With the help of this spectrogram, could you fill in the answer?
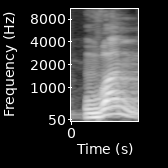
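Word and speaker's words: one: तो हम जब वन लिखेंगे तो बेशक शुरुआत में ओ लिखा है जो कि वॉवेल है, लेकिन हम उसको प्रोनाउंस कैसे कर रहे हैं? वी यू एन, वन अर्थात व, वी का साउंड देना पड़ेगा, इसलिए हमको आ लगाना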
